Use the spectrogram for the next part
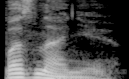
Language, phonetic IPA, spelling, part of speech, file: Russian, [pɐzˈnanʲɪje], познание, noun, Ru-познание.ogg
- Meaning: 1. cognition, perception 2. experience, knowledge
